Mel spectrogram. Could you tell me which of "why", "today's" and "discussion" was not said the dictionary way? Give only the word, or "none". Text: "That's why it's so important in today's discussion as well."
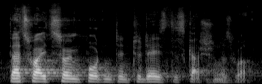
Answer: none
